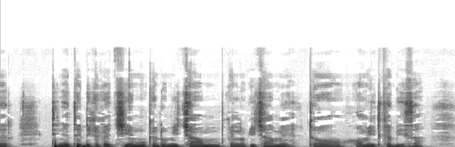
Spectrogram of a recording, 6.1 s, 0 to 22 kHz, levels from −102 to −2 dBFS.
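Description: Throughout the speech, the treble was likely rebuilt by HE-AAC compression at a low rate, one that fits about 24 kbps: the codec keeps the lower spectrum and copies it upward. The copied highs don't match the real harmonics, so s sounds turn gritty and metallic.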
